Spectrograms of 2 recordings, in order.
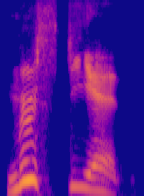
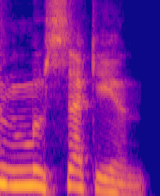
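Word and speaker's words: Moosekian: Duke Muskian. – I think it's Musekian. You hit the emphasis on the wrong syllable, as Mike Myers said in that one movie.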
